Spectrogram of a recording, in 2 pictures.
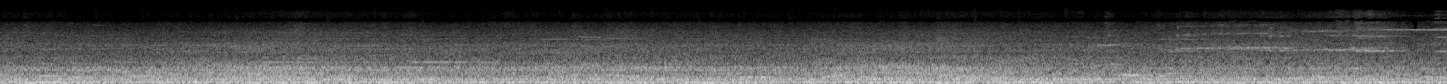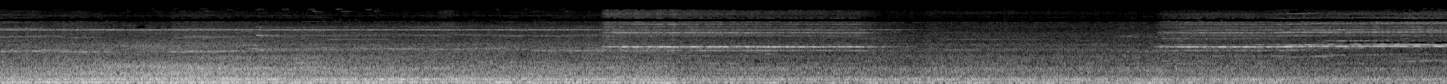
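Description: A train running on the rails, with thin high-pitched wheel squeals that set in about halfway through and come and go. The running noise eases off somewhat in the last third.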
